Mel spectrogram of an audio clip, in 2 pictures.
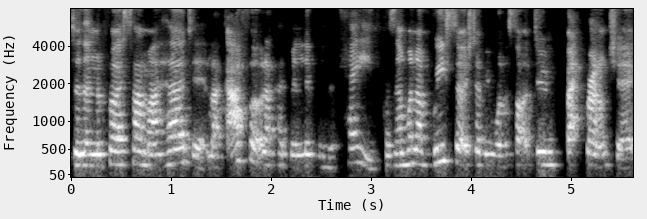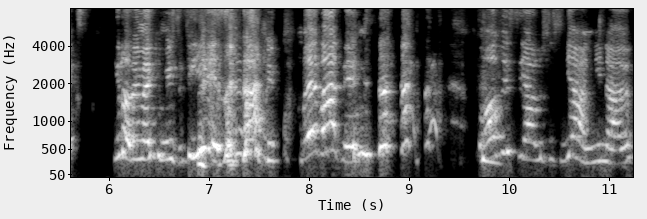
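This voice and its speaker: A woman speaks at a fairly quick pace in a high, bright and sharp voice, her pitch swinging very widely and her loudness rising and falling a great deal. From UK. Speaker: rapper. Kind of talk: casual interview chat.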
